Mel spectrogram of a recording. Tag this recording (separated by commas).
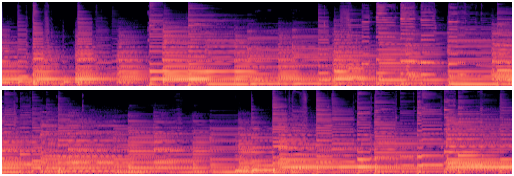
Tender music, Blues, Music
